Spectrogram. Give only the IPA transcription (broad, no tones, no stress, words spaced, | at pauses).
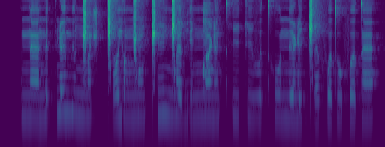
nɛ̃nek ɳɪmʲuŋ͡ǁə̃ʃ ɡ͡ǁʌjʌŋ͡ǁũ ǁĩŋ͡ǁɛbʲe ŋ͡ǃə̃ɳĩ t̪ʰikivɪt̪ʰu nɪɳiɡ͡ǁɛ fət̪u fət̪ɛ̃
